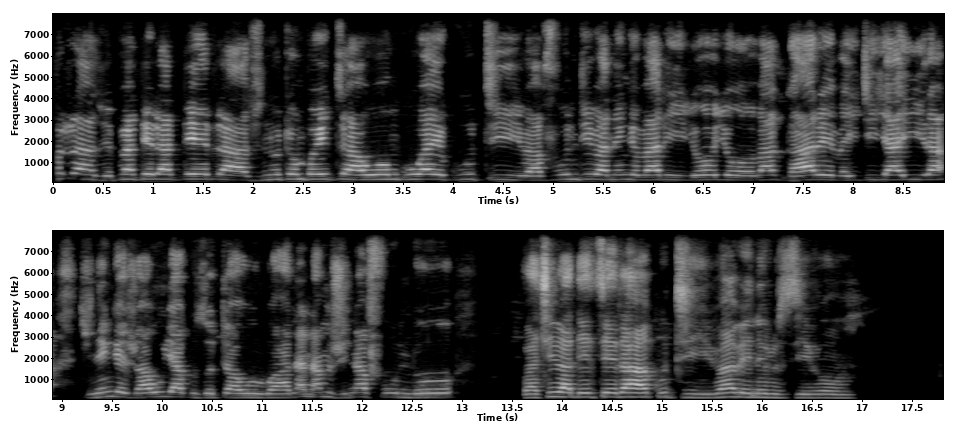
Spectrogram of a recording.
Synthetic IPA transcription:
raʐe̞paɗe̞ɾaɗe̞raʐino̞to̞mbo̞itawo̞ŋɡuʋaje̞kutiʋafundiʋane̞ŋɡe̞ʋaɾijo̞jo̞ʋaɡʱaɾe̞ʋait͡ʃijaiɾaʐ̥ine̞ŋɡe̞ʐaujakuzo̞taurwananamuʐinafundo̞ | ʋat͡ʃiʋaɗe̞t͡se̞ɾakutiʋaʋe̞ne̞ruziːʋo

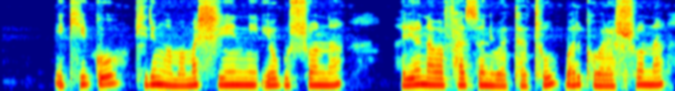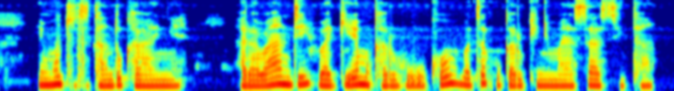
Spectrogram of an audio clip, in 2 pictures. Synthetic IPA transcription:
ikʰiɡo̞kʰiɾimŋamamaʃinijo̞ɡuʃo̞na | haɾijo̞naβafaso̞niβatʰatʰuβa̰ɾikʰo̞βaɾaʃo̞na | imhuːnsuzitʰaːndukʰaɲe̞ | haɾaβaːndiβaɡije̞mukʰaɾuhukʰo̞βazakuɡaɾukʰiɲumajasasitʰa

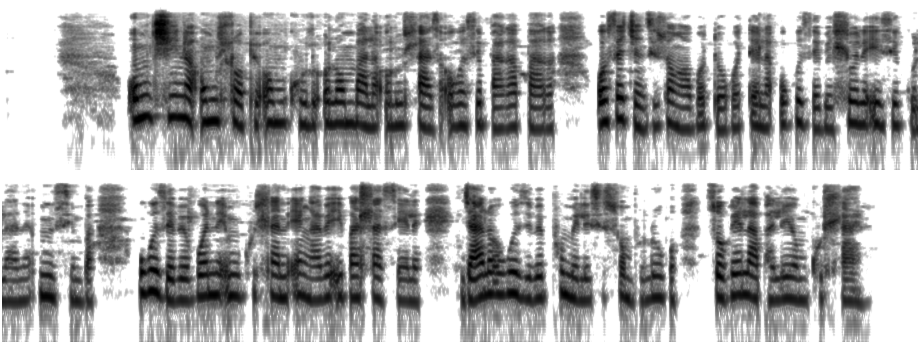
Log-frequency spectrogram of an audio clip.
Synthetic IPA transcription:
um̩t͡ʃʼinaʔum̩ɬɔpʰɛʔom̩kʰuluʔɔlom̩βala̰ʔoluɬaza̰ʔɔɣwɛsɛb̥ʱaɣab̥ʱaɣaɔsɛt͡ʃʼend͡zʱiswaŋaβɔd̥ʱɔɣɔtʼɛlaʔuɣuzɛβɛɬɔlɛʔiziɡ̥ʱulanɛum̩zimbʱauɣuzɛβɛβɔnɛimikʰuɬanɛ̰ʔɛŋaβɛʔiβaɬasɛlɛnd͡ʒʱalɔuɣuzɛβepʰumɛlesisombʱuluɣɔsɔɣɛlapʰalɛjom̩kʰuɬaːnɛ

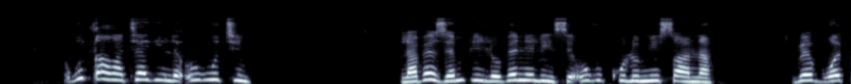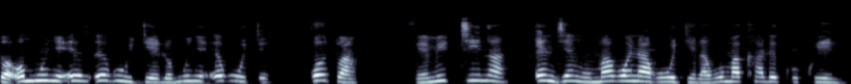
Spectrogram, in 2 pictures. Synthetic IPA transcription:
ɣuǃaɣatʰeɣilɛʔuɣutʰi | laβɛzempʼilɔβɛnelisɛʔuɣukʰulumisana | βɛβɔd̥ʱwaʔomuɲɛeɣud̥ʱɛlomuɲɛʔeɣud̥ʱɛ | ɣɔd̥ʱwa | ŋemit͡ʃʼina | ɛnd͡ʒʱɛŋumaβɔnaɣud̥ʱɛlaβumakʰalɛkʰukʰwiːni

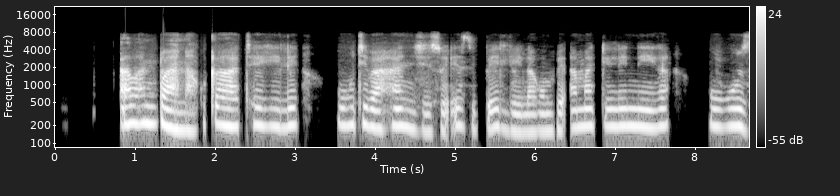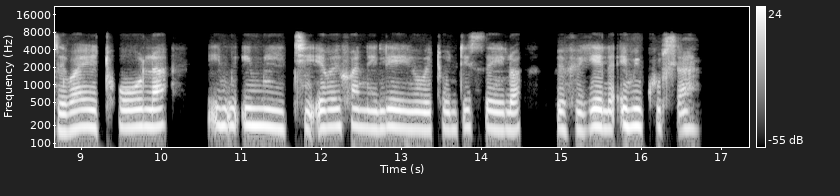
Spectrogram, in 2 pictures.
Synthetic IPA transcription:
aβantʼwanaɣuǃaɣatʰeɣilɛ | uɣutʰiβahand͡ʒʱiswɛ̰ʔezib̥ʱɛɮɛlaɣumbʱɛʔamakʼiliniɣa | uɣuzɛβajɛtʰɔla | imitʰiʔɛβajifanɛlɛjɔβɛtʰontʼisɛlwa | βeviɣɛla̰ʔimikʰuɬaːnɛ

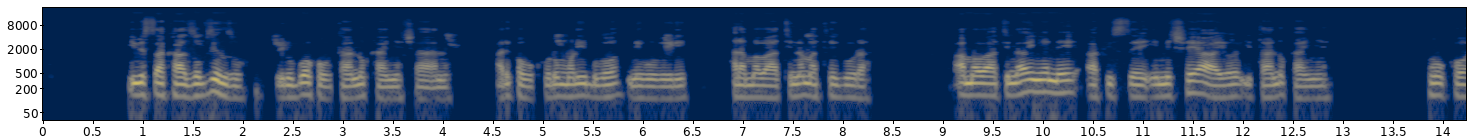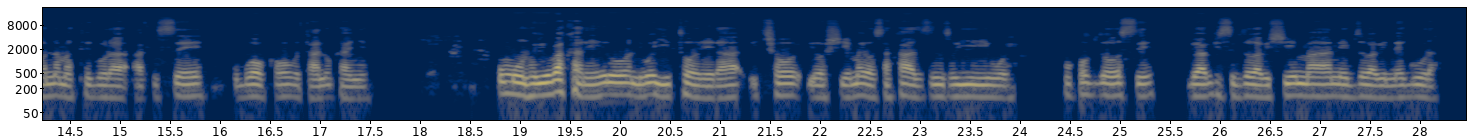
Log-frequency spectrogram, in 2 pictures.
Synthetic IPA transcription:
iβisakazo̞vjinzuβiɾub̚ɡo̞ːko̞βutaːndukʰaɲe̞t͡ʃaːne̞ | aɾiko̞βukʰuɾumuɾibɡo̞niβuβiɾi | haɾamaβaːtinamatʰeɡuɾa | a̰maβaːtinajoɲe̞ne̞afise̞imit͡ʃe̞jaːjo̞ʔitaːndukaɲe̞ | ŋ̥uːko̞namatʰeɡuɾaʔafise̞ | ubɡo̞ːkʰo̞βutaːndukaɲe̞ | umuːnhujuːβakʰaɾe̞ɾo̞niwe̞jitʰo̞ɾe̞ɾait͡ʃo̞jo̞ʃimajo̞ːsakaːzinzujiːwe̞ | ŋ̥uko̞vjo̞ːsi̥ | iβaβifisivjoːβaβiʃimanivjoːβaβine̞ɡuɾa

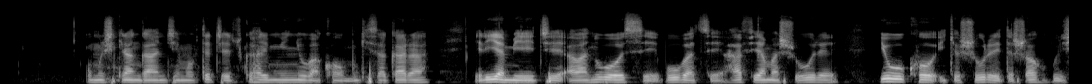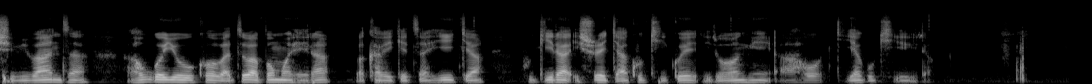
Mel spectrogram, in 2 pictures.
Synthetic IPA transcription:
umuʃi̥kiɾaŋɡaːnd͡ʒimuβutʰe̞d͡ʒe̞d͡ʒɡwehaɾimŋiːɲuːβakʰo̞muɡisaɡaɾa | ja̰ɾijamiɾid͡ʒe̞ʔa̰βaːn̥huβo̞ːse̞βuβat͡se̞haːfijamaʃuːɾe̞ | juːkʰo̞ʔiɾɟo̞ʃuːɾe̞ɾidaʃoβoɾakuɡuɾiʃiβiβaːnzaː | huːb̚ɡo̞juːkʰo̞βazo̞ːβabo̞mohe̞ɾa | βa̰kʰaβe̞ɡe̞zahiɟa | kuɡiɾaʔḭʃuːɾe̞ɟaːkʰukʰiɡwe̞ɾḭɾo̞ːŋ̥he̞aho̞ɟ̥ijaɡukʰḭɾḭɾa

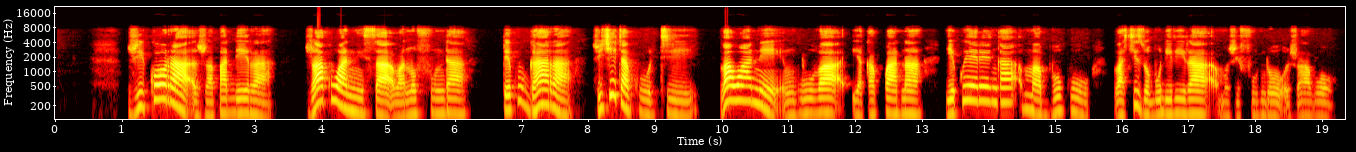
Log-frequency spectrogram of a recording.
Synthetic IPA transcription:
ʐiko̞raʐapaɗe̞ːra | ʐakuwanisaʋano̞funda | pe̞kuɡʱara | ʐ̥it͡ʃiitakutʰi | ʋawane̞ŋɡuʋajakak̚wana | je̞kue̞ɾe̞ŋɡamabʱuku | ʋat͡ʃizo̞ɓuɗiriramuʐifundo̞ʐaːʋo̞

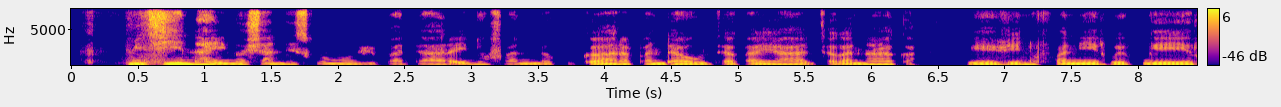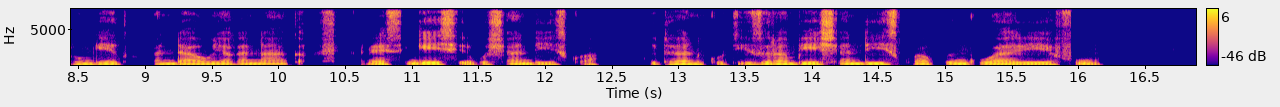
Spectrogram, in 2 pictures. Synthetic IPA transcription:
mit͡ʃinaino̞ʃandiswamuʐipataɾaino̞fanirakuɡʱaɾapandaud͡zad͡zakanaka | uje̞ʐe̞ino̞fanirwekuŋɡe̞jeiɾo̞ŋɡe̞d͡zwapandaujakanakḁkanaisiŋɡe̞isḭrḭkuʃandiswa̰ | kuitaranukoutiizo̞ɾambujeʃandiswakwe̞ŋɡuʋare̞ːfṵ

